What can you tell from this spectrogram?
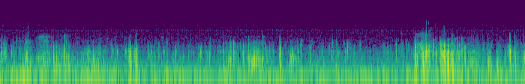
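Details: Stomach growling: steady low gurgling and bubbling rumbles with scattered pops throughout.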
